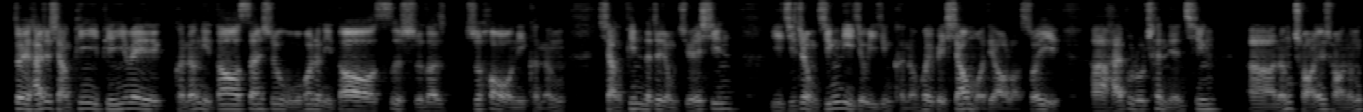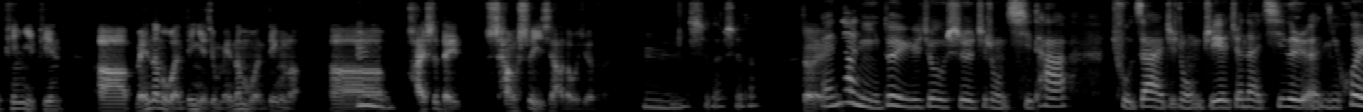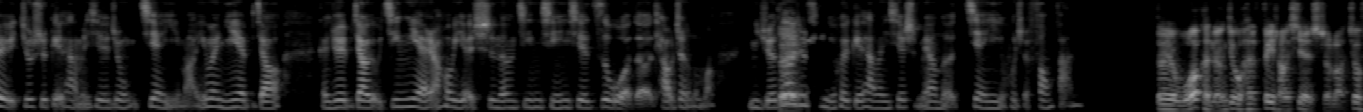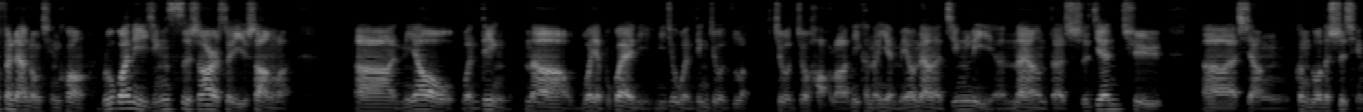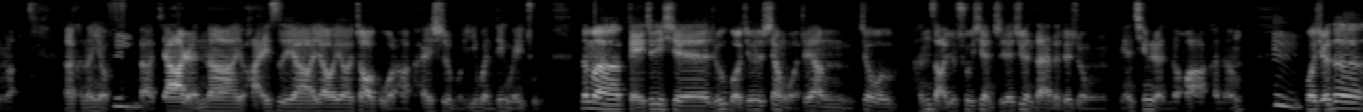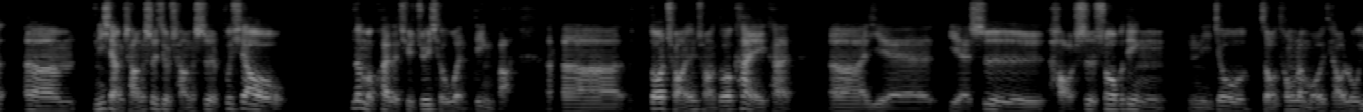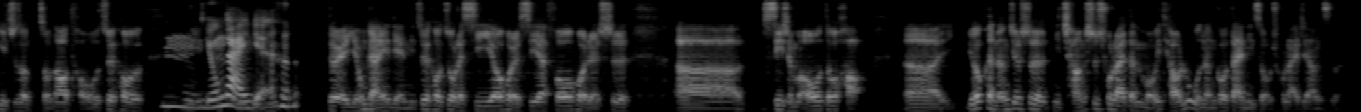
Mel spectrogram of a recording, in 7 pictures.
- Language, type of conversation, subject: Chinese, podcast, 你有过职业倦怠的经历吗？
- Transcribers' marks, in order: other background noise; joyful: "勇敢一点"; chuckle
